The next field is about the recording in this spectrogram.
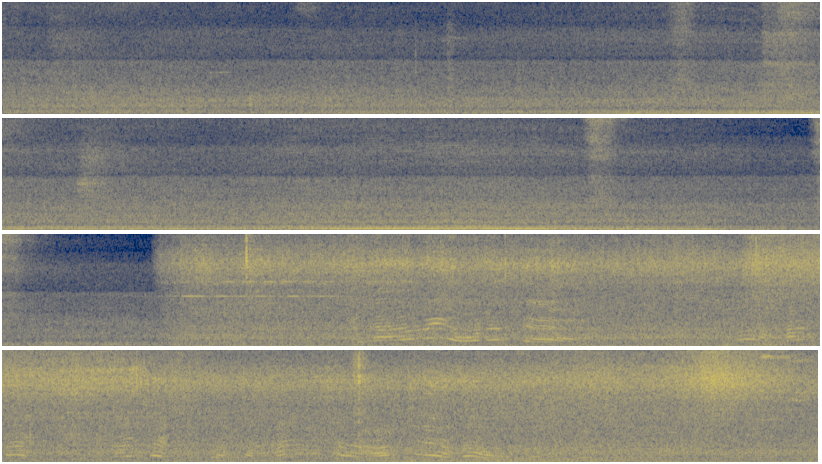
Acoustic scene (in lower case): street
